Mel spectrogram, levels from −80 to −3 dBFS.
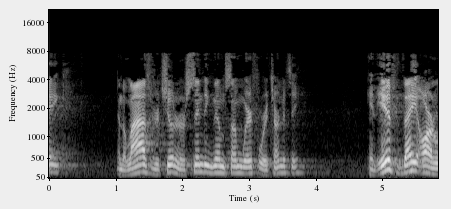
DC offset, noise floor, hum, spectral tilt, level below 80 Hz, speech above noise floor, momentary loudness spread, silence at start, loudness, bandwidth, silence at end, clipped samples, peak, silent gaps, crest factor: under 0.1%; -59 dBFS; none; -2 dB/octave; -68 dBFS; 39 dB; 17 LU; 0 s; -20 LUFS; 8 kHz; 0 s; under 0.1%; 0 dBFS; none; 22 dB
